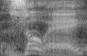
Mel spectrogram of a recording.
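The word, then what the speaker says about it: zoe (ζωή): Z-A-O. That's the verb form. Here we actually have zoe. This is Z-A-O, the noun form. Z-O-E, which is a long E. Long O, zoe, pronounced like that.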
